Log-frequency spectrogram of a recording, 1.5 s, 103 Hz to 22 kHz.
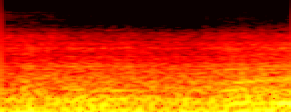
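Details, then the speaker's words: Chevy Astro 4.3L van with rain/moisture no-start (ignition module, coil, distributor; P1351), after dielectric grease, raining two days: started right up, deep even rumble without stumbles or misses; normal idle. "Surprisingly, when it started, it shocked me that it went boom, boom, right up."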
